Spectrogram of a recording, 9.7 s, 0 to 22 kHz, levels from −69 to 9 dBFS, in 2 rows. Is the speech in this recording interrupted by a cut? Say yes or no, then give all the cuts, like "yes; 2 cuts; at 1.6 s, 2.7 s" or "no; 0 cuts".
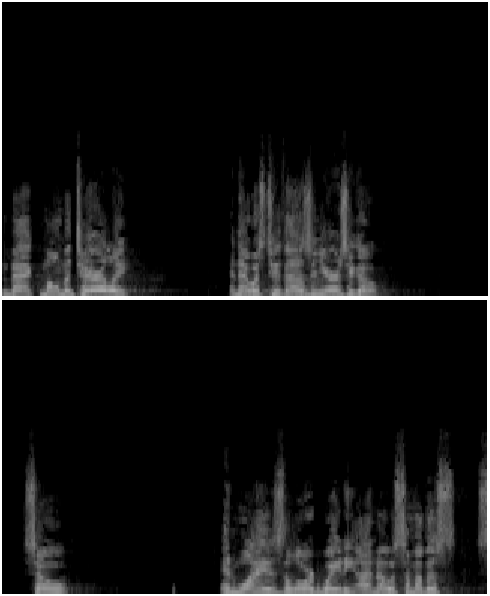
no; 0 cuts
